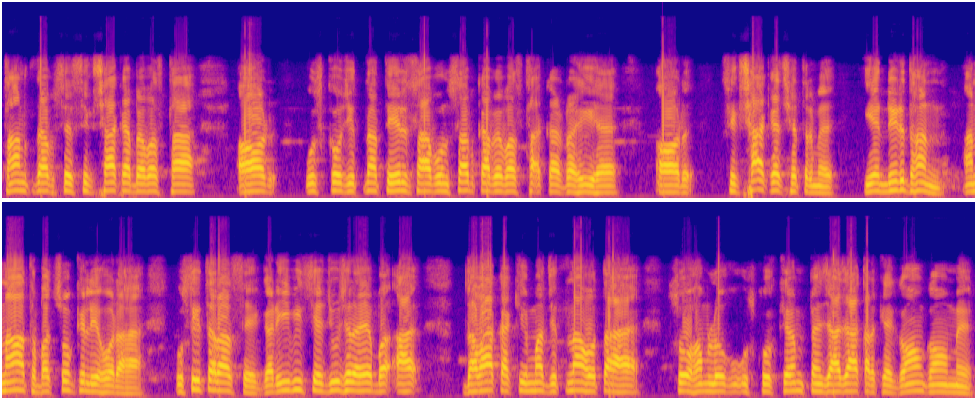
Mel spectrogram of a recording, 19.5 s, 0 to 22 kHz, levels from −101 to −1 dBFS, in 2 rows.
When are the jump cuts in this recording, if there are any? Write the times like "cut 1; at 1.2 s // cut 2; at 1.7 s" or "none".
none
